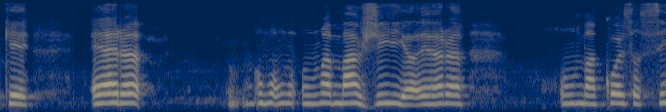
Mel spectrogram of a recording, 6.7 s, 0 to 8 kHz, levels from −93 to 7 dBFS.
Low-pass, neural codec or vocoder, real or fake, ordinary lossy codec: 7.2 kHz; codec, 16 kHz, 4 kbps, X-Codec, HuBERT features, trained on LibriSpeech; fake; Opus, 64 kbps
